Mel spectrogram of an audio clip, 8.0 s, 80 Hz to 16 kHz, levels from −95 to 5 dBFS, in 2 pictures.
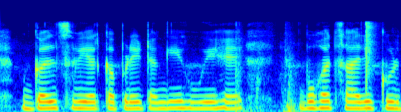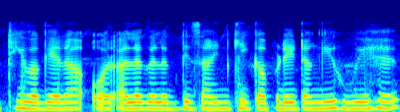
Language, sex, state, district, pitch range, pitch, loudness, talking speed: Hindi, female, Uttar Pradesh, Etah, 205-215 Hz, 205 Hz, -27 LUFS, 135 wpm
